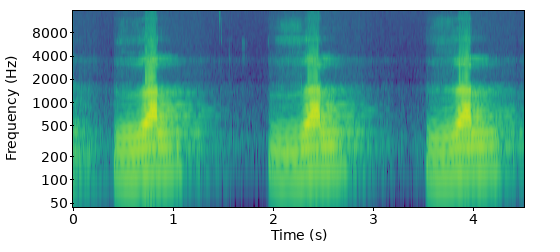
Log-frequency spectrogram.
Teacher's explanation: জাল শক্ত করা যাবে না জিহ্বার আগা থেকে এটা নরম হবে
